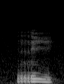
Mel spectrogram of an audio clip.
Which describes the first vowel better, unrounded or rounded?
unrounded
